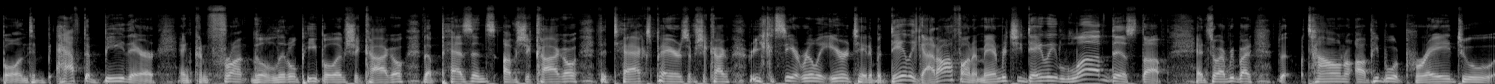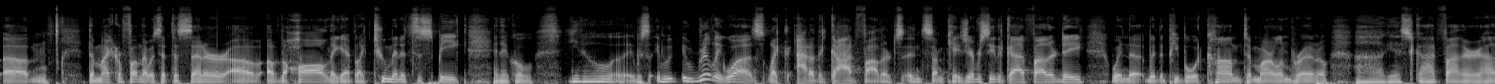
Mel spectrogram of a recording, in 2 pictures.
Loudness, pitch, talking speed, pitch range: -23 LUFS, 115 Hz, 220 wpm, 95-130 Hz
